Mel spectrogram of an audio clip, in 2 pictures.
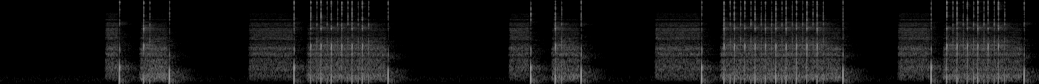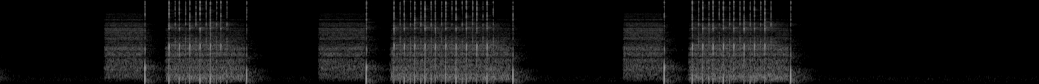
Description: Pulse dialling, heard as a rotary dial, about 10 pulses a second, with room echo. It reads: 1 6 1 0 6 6 0 8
